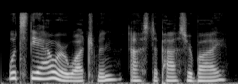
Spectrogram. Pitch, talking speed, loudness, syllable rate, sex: 200 Hz, 200 wpm, -16 LUFS, 5.2 syllables/s, female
